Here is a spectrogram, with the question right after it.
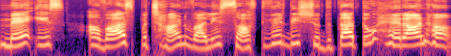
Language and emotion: Punjabi, surprised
